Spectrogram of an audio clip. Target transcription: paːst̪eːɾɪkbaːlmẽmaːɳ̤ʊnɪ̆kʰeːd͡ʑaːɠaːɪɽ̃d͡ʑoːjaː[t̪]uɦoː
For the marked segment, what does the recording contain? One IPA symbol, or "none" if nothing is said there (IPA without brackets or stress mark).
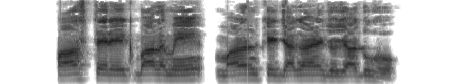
d̪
